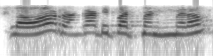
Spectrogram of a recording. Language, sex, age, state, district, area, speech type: Tamil, female, 30-45, Tamil Nadu, Dharmapuri, rural, conversation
